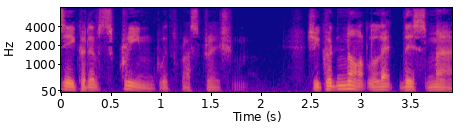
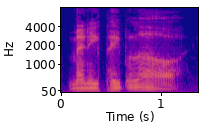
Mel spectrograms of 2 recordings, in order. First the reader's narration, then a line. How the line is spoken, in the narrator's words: he said, and the threat in his voice was hardly veiled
